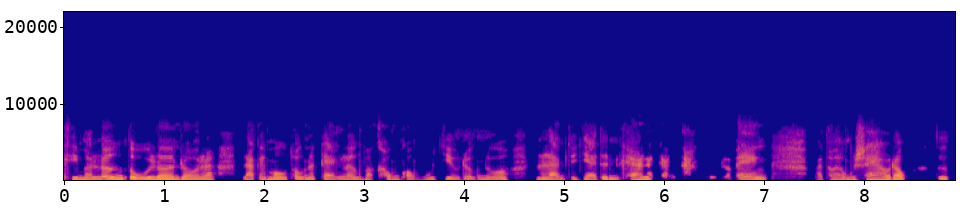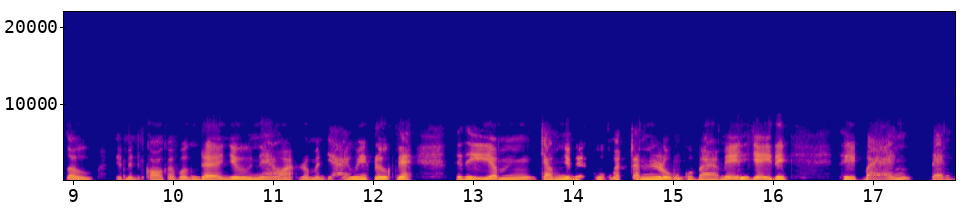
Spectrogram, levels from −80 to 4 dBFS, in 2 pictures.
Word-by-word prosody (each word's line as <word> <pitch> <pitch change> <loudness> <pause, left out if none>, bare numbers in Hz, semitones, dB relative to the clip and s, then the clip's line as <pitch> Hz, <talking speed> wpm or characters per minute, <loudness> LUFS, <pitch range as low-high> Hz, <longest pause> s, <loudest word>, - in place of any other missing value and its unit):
khi 220 - -3
mà 190 -5 -2
lớn 215 - +1
tuổi 235 - +2
lên 230 -2 +2
rồi 185 -5 -1
đó, 240 +6 -2 0.3
là - - -3
cái 195 - -9
mâu 195 -4 0
thuẫn 150 +2 -5
nó 205 - -2
càng 150 -5 -6
lớn 165 +7 -5
và - - -6
không 180 0 -7
còn 155 -3 -7
muốn 200 +4 -9
chịu 140 -1 -6
đựng - - -8
nữa. 190 +5 -5 0.3
Nó 195 0 -4
làm 150 -5 -2
cho 160 +4 -11
gia 165 -2 -3
đình 145 -1 -2
khá - - -3
là 255 +2 0
căng - - -10
thẳng - - -8
luôn - - -20
đó - - -14
bạn. 150 +1 -2 0.5
Mà 135 - -12
thôi 155 0 -7
hổng 155 +1 -6
sao 190 -2 -1
đâu, 185 -2 +3 0.3
từ 145 - -2
từ 145 -3 +1 0.2
để 140 - -7
mình 165 -5 -3
coi 155 0 -1
coi 150 0 -5
vấn 165 +10 -2
đề 135 - +4
như 155 +2 +4
thế 180 - +3
nào 150 -3 -2
á, - - 0
rồi 155 0 -4
mình 150 -1 -3
giải 155 +7 -4
quyết 285 +7 +4
được 170 -4 +7
nè. 175 -4 +6 0.5
Thế 265 - +3
thì, 200 -7 +5
ừm, 170 -2 +2
trong 225 +7 +2
những 220 -2 +7
cái 285 +3 -1
cuộc 180 -1 -3
mà 185 - +2
tranh 280 +2 +4
luận 170 - +5
của 275 - -4
ba 245 -2 0
mẹ 160 -7 +4
như 200 - +9
vậy 170 -3 +5
đi, 240 +4 +7 0.5
thì 245 -3 +3
bạn 160 +7 -2 0.2
đang 175 -1 -3
175 Hz, 255 wpm, -23 LUFS, 155-220 Hz, 0.5 s, như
